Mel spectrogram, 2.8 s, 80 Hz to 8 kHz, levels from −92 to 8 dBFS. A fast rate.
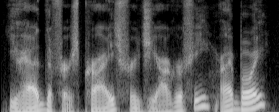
No: average, 195 wpm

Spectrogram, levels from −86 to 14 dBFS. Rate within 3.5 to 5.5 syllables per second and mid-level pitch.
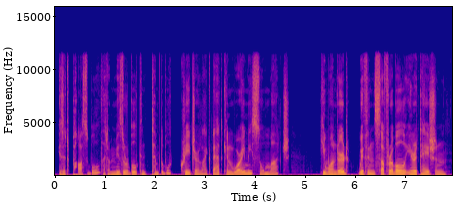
No: 5.9 syllables/s; medium, 150 Hz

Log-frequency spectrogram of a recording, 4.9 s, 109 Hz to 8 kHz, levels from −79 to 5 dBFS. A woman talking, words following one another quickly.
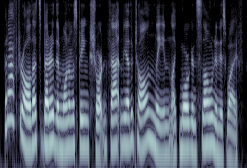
Yes: female; fast, 305 wpm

